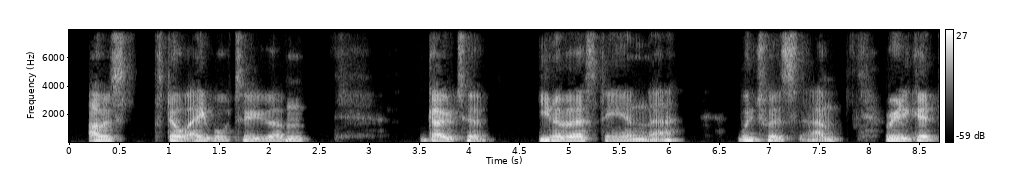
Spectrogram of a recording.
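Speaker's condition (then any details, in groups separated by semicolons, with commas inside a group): Cerebral palsy; from birth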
